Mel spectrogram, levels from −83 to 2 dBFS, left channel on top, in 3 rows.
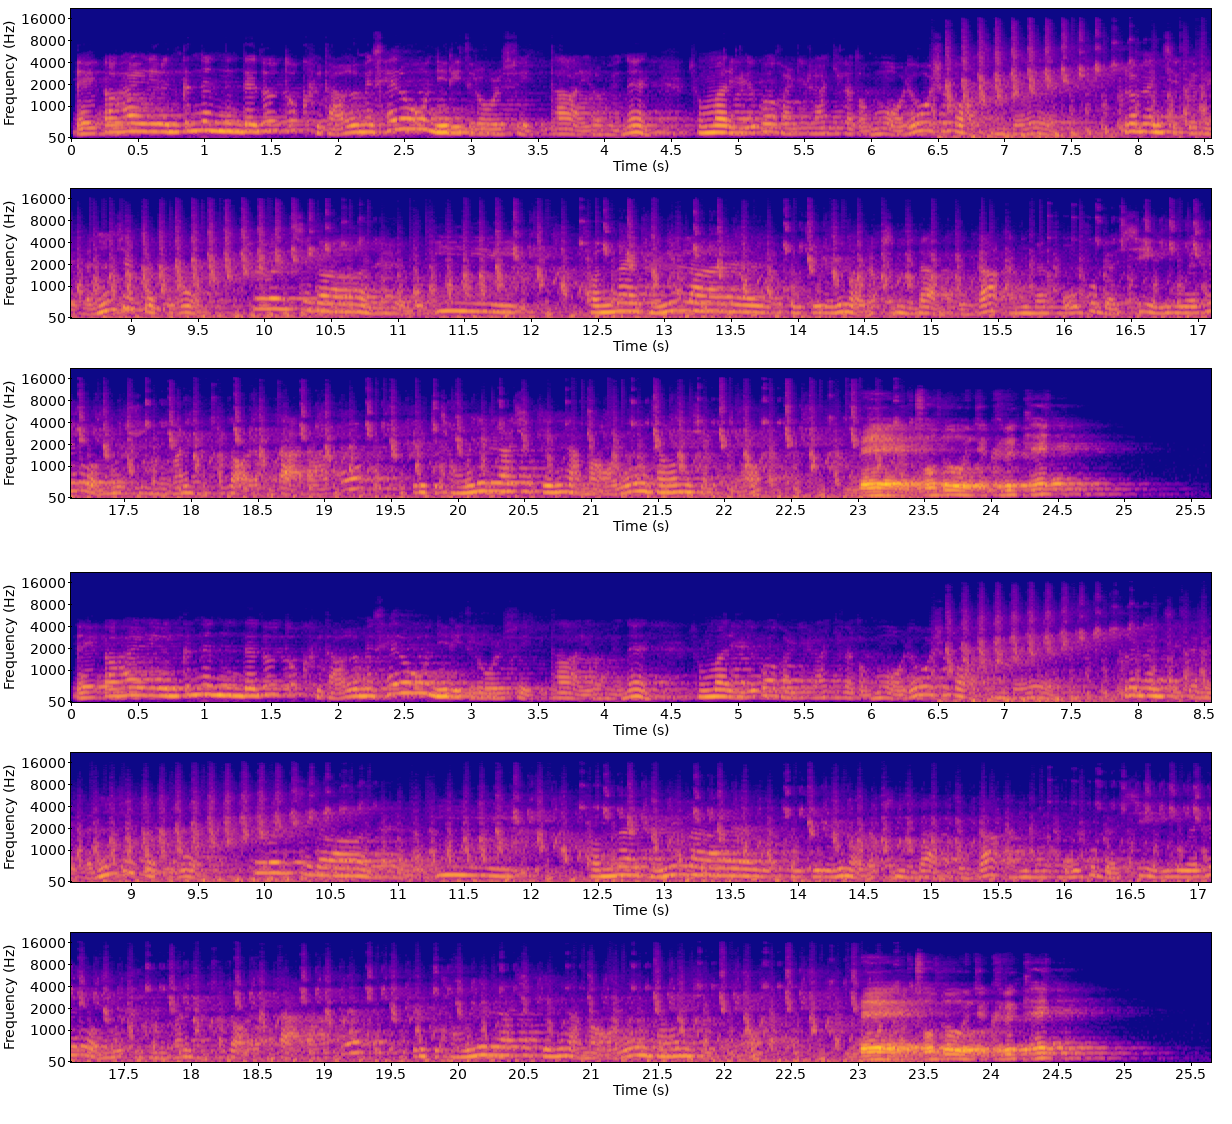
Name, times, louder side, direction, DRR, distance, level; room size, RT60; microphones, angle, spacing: voice 1, 0.0-9.5 9.9-11.9 12.4-19.3 19.7-22.3, left 1 dB, 65° left, 2 dB, 2.4 m, -24 dB
sound 1, 6.4-23.4, left 1 dB, 20° left, 4.8 m, -31 dB
voice 2, 22.9-24.4, equal, 15° right, -1 dB, 4.4 m, -16 dB
26.5 x 24.0 x 5.9 m, 1.2 s
head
